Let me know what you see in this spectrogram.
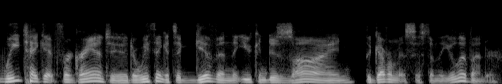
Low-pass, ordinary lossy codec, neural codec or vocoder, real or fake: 7.2 kHz; Opus, 16 kbps; none; real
